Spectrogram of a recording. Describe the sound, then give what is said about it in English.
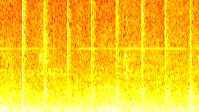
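A steady run of about eight sharp hand claps as a boy claps his hands between his legs as a talent show trick, evenly spaced, each a crisp slap over a low, noisy background with no talking. “I can clap my hands between my legs.”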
